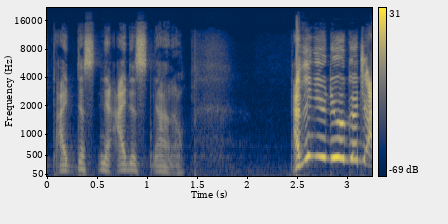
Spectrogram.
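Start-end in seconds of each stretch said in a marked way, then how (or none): 2.5-3.2 high, loud and bright praise; high excited praise. Acted. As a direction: cheer them on. Mock encouraging reply to chat.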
